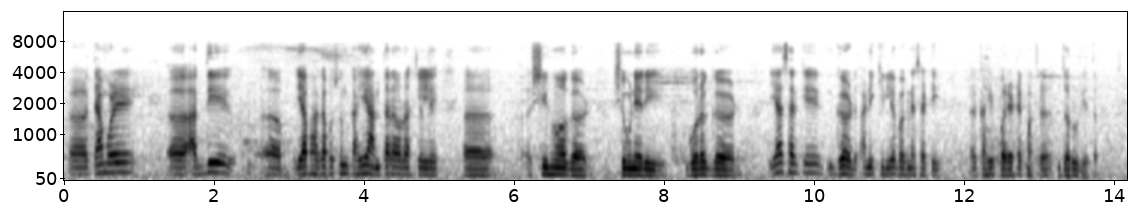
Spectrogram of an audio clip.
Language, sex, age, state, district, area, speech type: Marathi, male, 45-60, Maharashtra, Thane, rural, spontaneous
